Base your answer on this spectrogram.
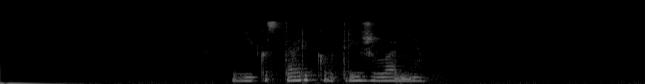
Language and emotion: Russian, neutral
